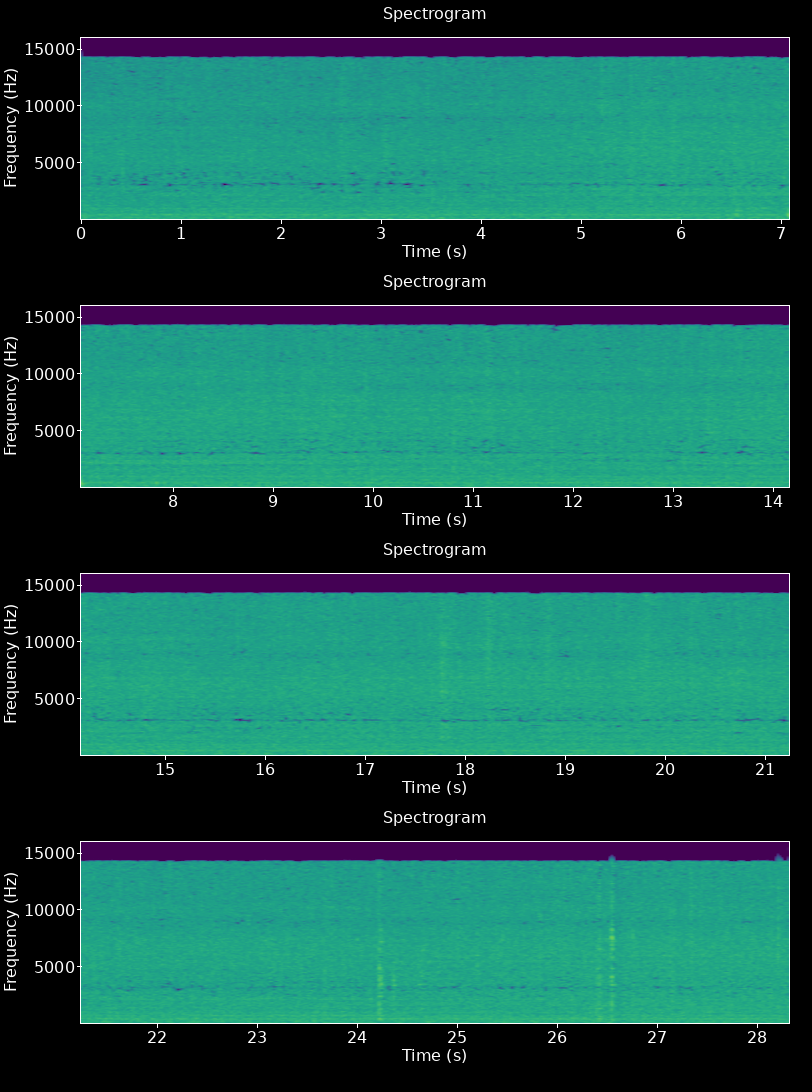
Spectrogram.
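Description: Brown beech mushrooms sizzling in a hot stainless steel pan, a steady hiss, with a few light clicks of tongs against the pan.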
